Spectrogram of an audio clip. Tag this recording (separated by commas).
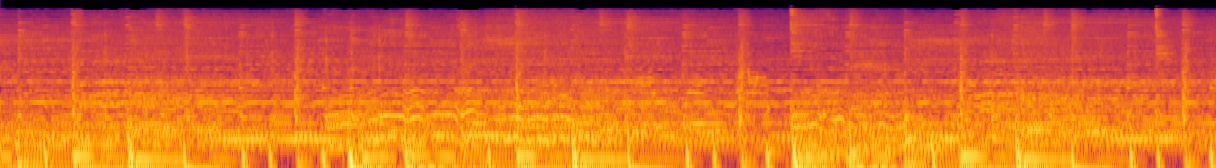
Music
